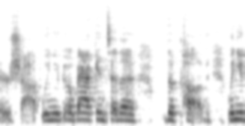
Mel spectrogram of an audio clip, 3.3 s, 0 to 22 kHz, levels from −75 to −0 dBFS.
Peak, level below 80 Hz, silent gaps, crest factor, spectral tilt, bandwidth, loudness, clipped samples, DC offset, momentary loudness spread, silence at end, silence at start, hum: -14 dBFS; -84 dBFS; none; 18 dB; -3.5 dB/octave; 18 kHz; -32 LUFS; under 0.1%; under 0.1%; 8 LU; 0 s; 0 s; none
